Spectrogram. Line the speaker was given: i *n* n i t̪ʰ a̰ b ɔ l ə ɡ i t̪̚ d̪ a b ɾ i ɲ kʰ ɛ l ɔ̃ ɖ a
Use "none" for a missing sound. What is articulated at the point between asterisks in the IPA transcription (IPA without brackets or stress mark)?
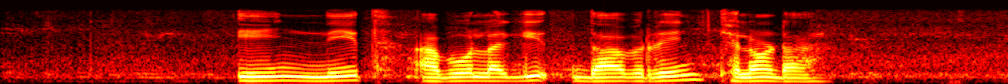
ɲ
